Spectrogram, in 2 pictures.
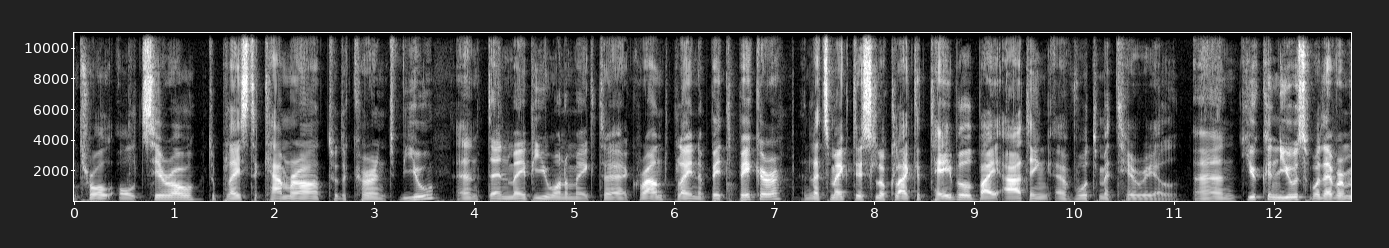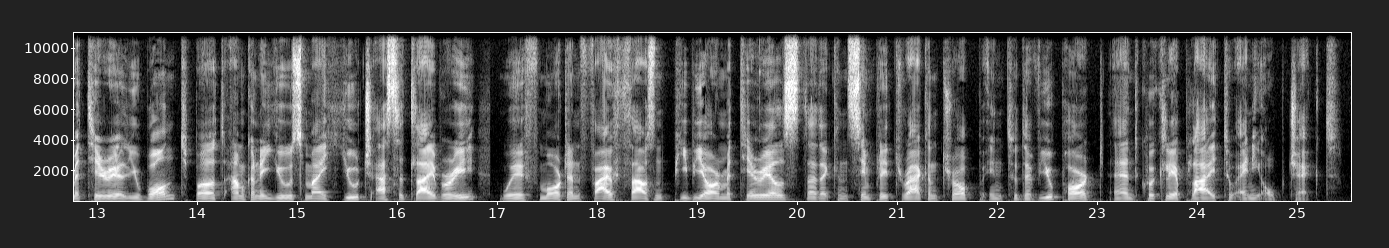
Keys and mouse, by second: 0.0 g, 4.6 s, 11.1 t.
